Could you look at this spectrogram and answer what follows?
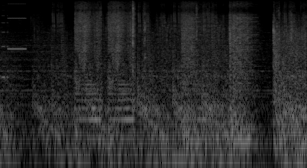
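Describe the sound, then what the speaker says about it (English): Explosions in the space combat game Wing Commander Prophecy, a dense run of booming blasts and crashing impacts layered over a continuous loud rumble, with no talk. "Explosions are good, aren't they, for such an old game?"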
